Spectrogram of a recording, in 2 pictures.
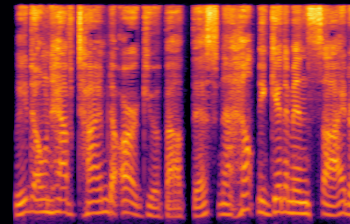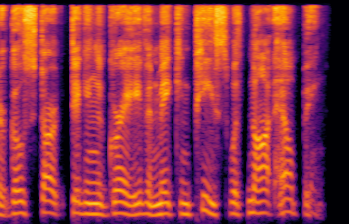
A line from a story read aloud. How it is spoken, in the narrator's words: Elijah growled back to her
